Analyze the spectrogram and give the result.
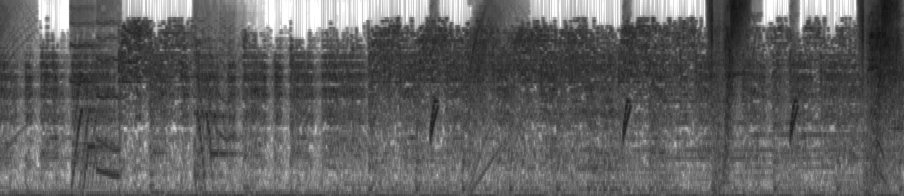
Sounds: music, crash

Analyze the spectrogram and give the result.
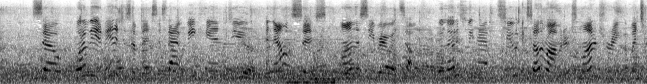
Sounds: speech

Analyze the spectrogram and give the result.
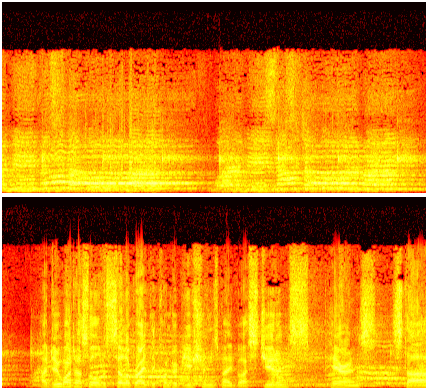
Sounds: music, male speech, speech, monologue

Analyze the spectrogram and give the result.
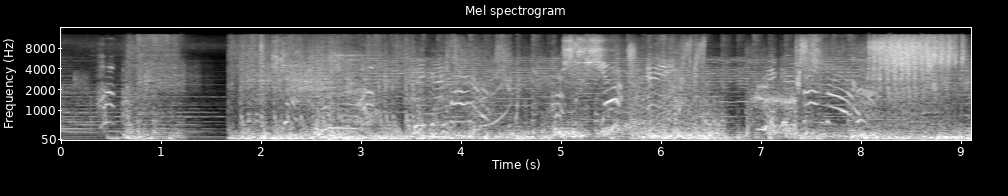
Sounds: smash, music

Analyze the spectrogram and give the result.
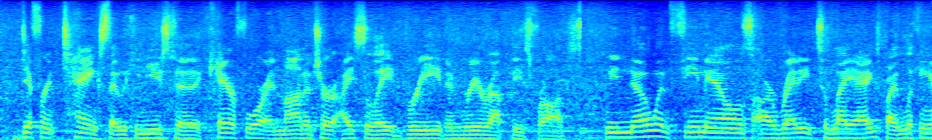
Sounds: speech

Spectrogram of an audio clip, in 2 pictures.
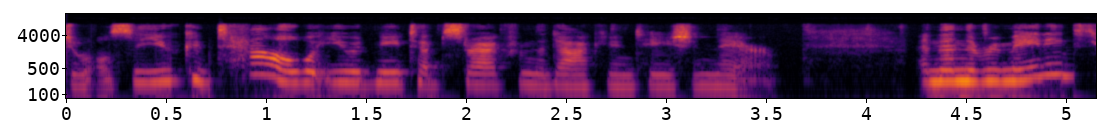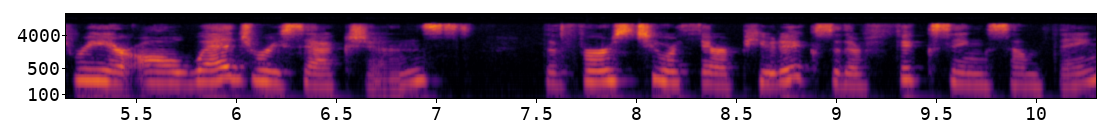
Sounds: narration

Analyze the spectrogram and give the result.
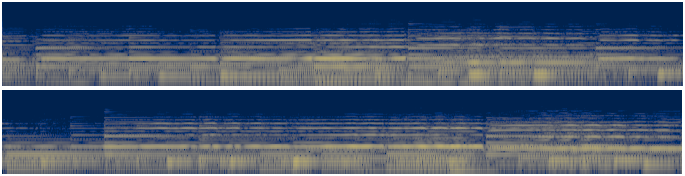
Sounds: plucked string instrument, music, guitar, strum, cello, musical instrument

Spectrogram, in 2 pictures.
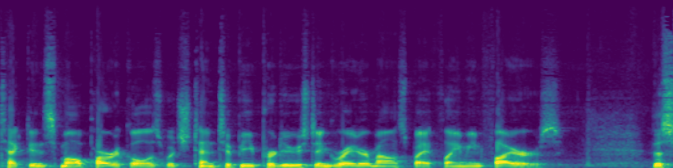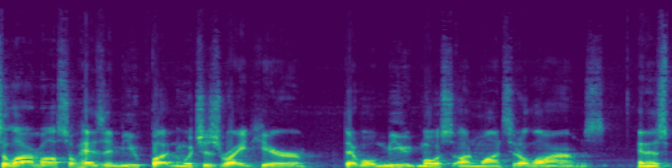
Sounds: speech

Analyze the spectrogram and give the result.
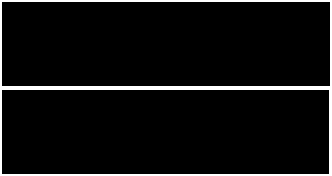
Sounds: music

